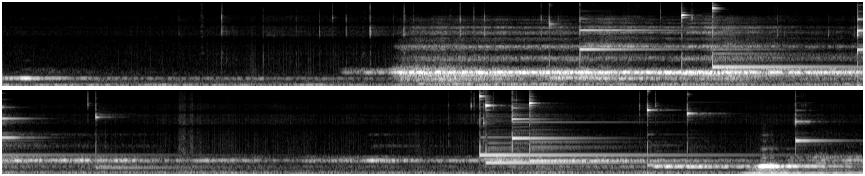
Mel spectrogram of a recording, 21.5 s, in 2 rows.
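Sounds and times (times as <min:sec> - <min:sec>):
quartet of music boxes playing: 0:05.0 - 0:13.0, 0:16.7 - 0:21.5.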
